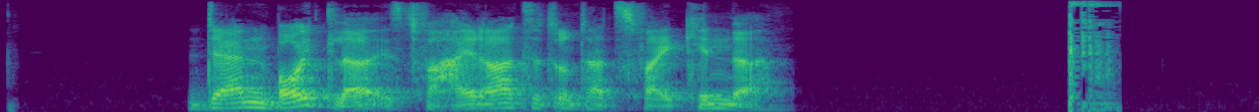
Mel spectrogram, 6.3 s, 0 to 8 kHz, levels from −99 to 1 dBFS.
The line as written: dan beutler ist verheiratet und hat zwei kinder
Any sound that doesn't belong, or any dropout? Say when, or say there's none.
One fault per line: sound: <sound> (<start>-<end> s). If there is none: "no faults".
sound: thud (5.3-5.6 s)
